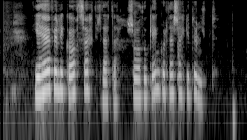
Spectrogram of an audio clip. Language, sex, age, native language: Icelandic, female, 30-39, Icelandic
